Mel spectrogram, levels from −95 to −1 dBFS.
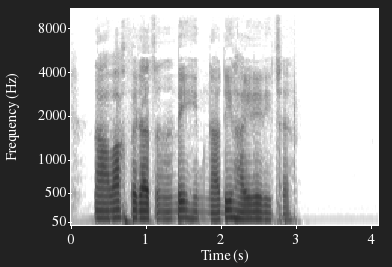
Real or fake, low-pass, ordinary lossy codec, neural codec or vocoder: real; 9.9 kHz; AAC, 64 kbps; none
